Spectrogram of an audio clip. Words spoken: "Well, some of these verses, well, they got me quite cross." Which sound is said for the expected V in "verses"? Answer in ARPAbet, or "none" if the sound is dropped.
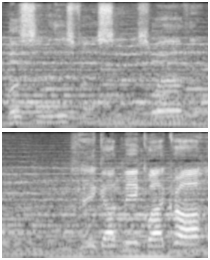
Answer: F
